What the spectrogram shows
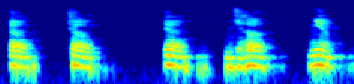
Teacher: च वर्ग का जब हम उच्चारण करते हैं तो प्राण वायु तालु को टकराती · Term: तालव्य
